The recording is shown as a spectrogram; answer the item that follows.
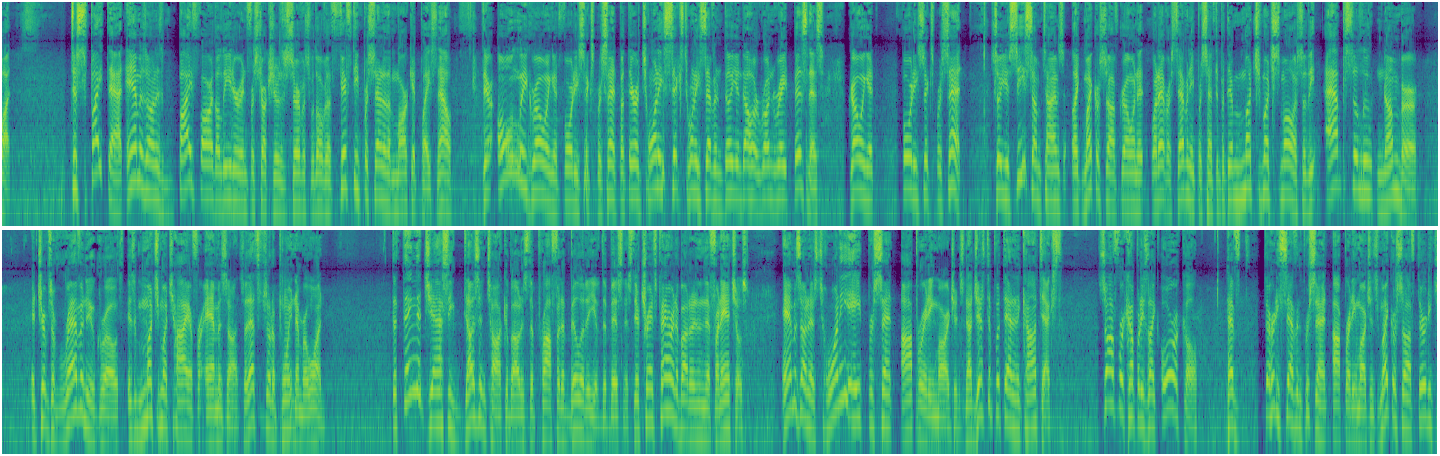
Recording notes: AWS re:Invent 2018. TheCUBE's second day of live coverage from Las Vegas NV.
